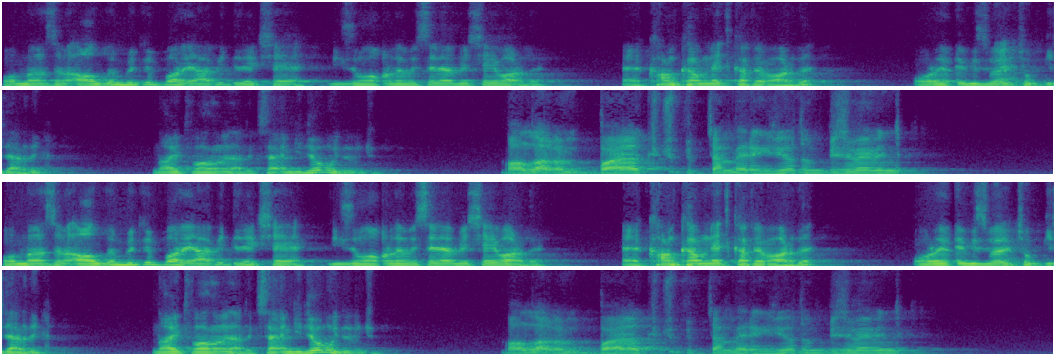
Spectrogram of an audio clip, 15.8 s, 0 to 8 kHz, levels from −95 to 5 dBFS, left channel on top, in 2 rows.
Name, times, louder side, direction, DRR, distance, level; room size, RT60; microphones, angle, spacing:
voice 1, 0.0-4.1 4.7-6.1 6.8-8.2 9.0-10.7, right 3 dB, 80° right, 0.7 m, -21 dB
voice 2, 11.6-14.6, left 3 dB, 40° left, 1.1 m, -26 dB
24.0 x 23.0 x 5.5 m
head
